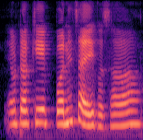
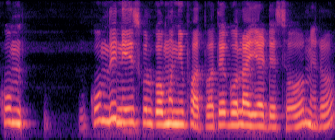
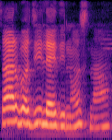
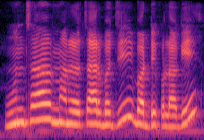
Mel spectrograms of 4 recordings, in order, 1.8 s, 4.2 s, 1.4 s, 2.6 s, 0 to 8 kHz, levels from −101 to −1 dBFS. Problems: background sounds at intervals, continuous background conversations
